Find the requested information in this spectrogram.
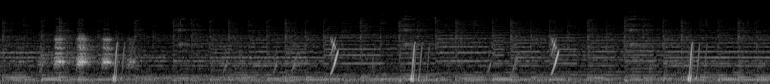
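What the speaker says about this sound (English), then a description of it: "You stop it, chickens" Chickens clucking in the video game Harvest Moon Back to Nature, short sharp clucks that come every second or so over a steady background music bed, with no voices.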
